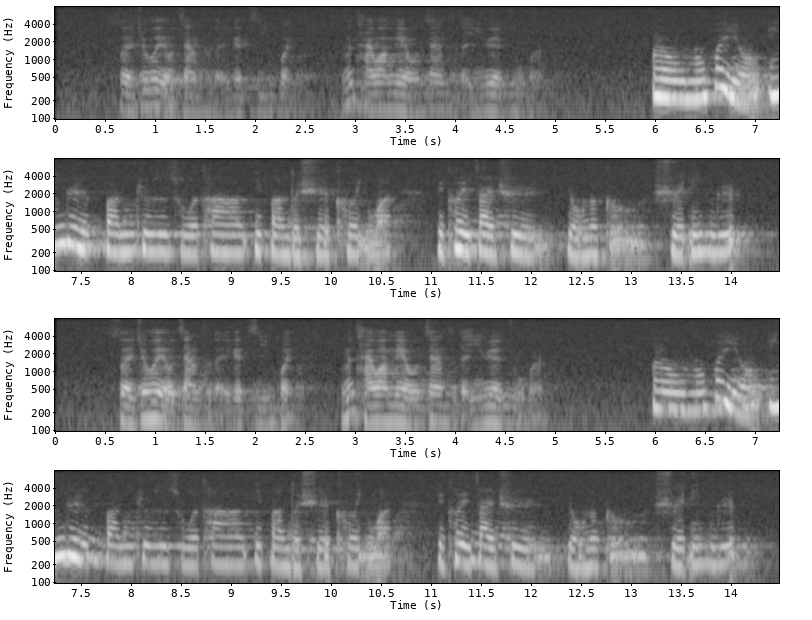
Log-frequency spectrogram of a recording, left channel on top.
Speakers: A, on the right; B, on the left.
A: 所以就会有这样子的一个机会。你们台湾没有这样子的音乐组吗？
B: 嗯，呃我们会有音乐班，就是除了他一般的学科以外，也可以再去有那个学音乐。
